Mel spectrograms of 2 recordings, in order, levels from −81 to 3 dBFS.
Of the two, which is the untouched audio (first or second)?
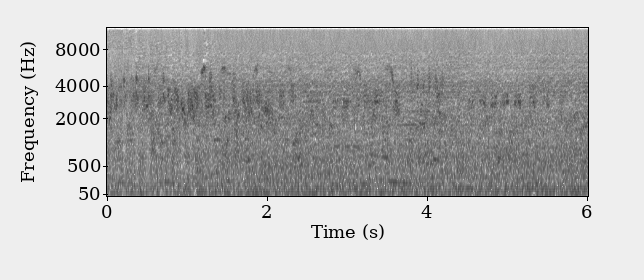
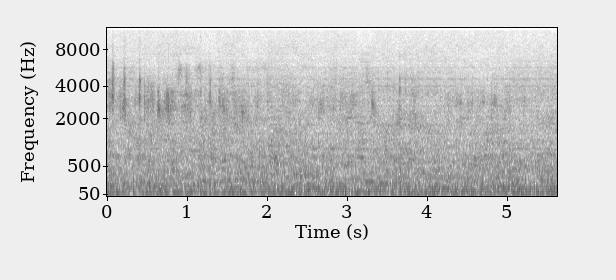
first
